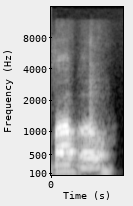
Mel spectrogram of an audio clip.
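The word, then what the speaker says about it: Bois Blanc: blah but it's pronounced babo through the influence of the corrupted French of the Detroit River Region there's a bablo island in the Detroit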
